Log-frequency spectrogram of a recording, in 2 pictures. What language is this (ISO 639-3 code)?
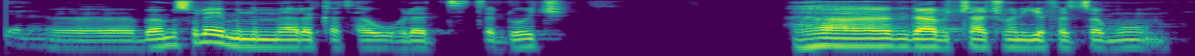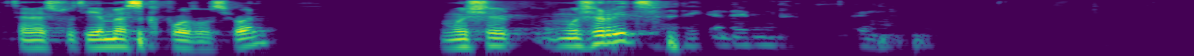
amh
